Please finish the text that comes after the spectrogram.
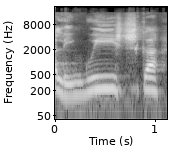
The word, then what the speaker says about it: linguística: E agora todas essas palavras são escritas desta forma, sem o trema, 50, linguística, consequência, frequência, tranquilo. Note que a pronúncia continua sendo a mesma com o u.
